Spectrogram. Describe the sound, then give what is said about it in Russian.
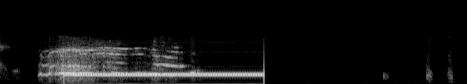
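A single long, steady ringback tone of an outgoing phone call sounds for about two seconds, with a child's wailing cry layered over it, then stops abruptly; a few faint brief sounds follow. “Звоню на тест.”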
